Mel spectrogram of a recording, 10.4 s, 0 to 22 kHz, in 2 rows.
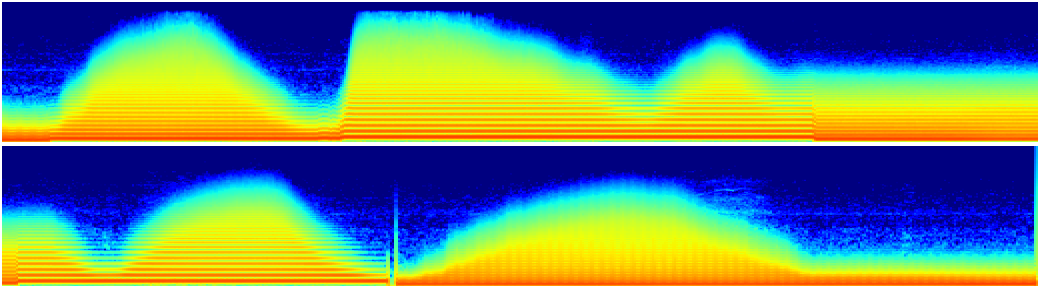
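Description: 1974 Moog Minimoog playing a few held notes in turn while its ladder filter cutoff is swept up and down with the emphasis (resonance) turned up. The resonant peak rises and falls through the harmonics, giving a repeated 'wow, wow' sound.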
